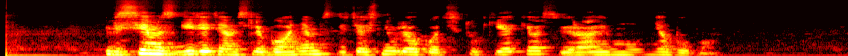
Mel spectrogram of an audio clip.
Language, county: Lithuanian, Utena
